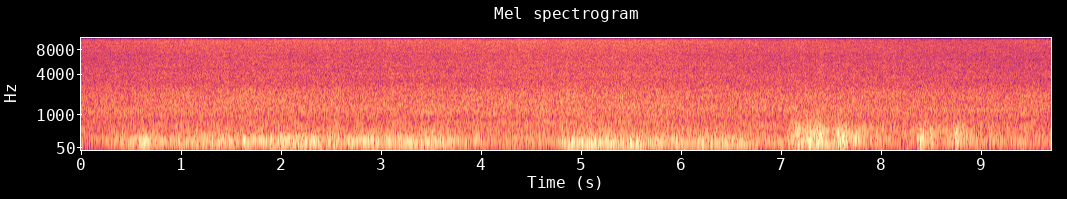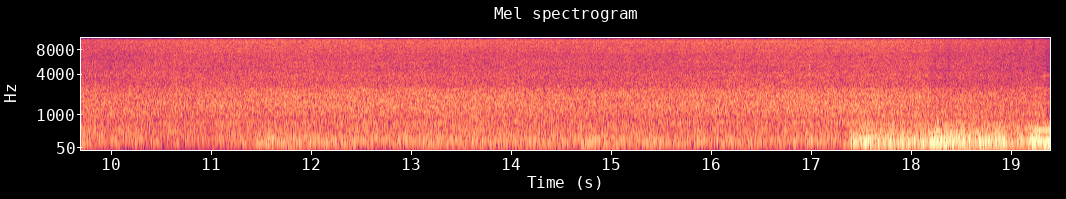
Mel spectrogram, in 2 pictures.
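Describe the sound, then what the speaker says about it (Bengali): A heavy downpour roars continuously while deep thunder rumbles in several rolling bursts, with no voices. "আপরে কি বৃষ্টি, তার সাথে বাজ পড়ছে, বিদ্যুৎ চমকাচ্ছে।"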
